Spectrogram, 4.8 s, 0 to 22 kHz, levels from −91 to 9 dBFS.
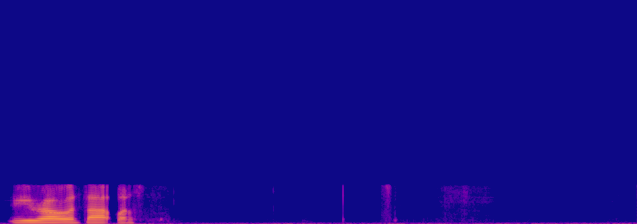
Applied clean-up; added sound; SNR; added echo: neural diffusion model UNIVERSE++.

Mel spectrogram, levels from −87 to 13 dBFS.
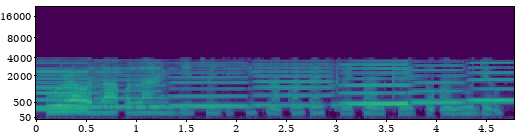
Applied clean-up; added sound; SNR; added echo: none; Bowed string instrument; -2 dB; none.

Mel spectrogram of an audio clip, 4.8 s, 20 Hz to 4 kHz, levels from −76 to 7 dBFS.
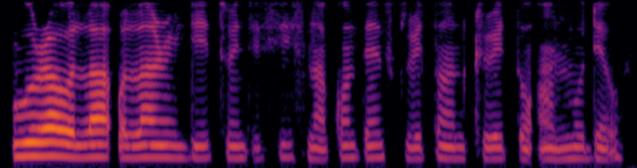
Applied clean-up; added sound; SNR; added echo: neural mask model Resemble Enhance denoiser.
